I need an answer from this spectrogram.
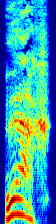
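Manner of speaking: high sharp effort cry; battle grunt. Acted. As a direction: shout as you swing. Arthur swinging sword.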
